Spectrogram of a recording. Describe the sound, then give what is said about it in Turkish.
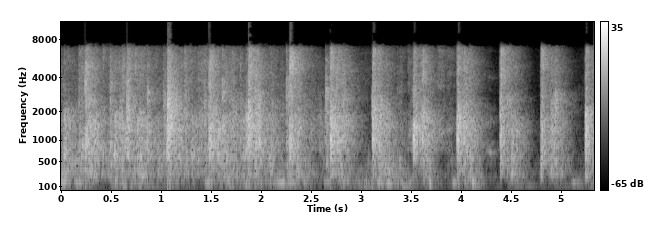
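Audience clapping in a steady, rhythmic beat to encourage people at work: many sharp, evenly spaced claps that stay fairly loud throughout, with no talking over them. “Hadi alkışlayın biraz, teşvik edin kardeşleri.”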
